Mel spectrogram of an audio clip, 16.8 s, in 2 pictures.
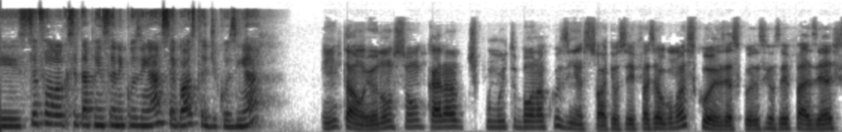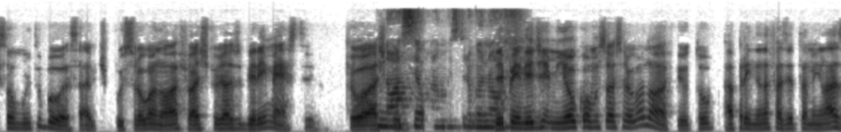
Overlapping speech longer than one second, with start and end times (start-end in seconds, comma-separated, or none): none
